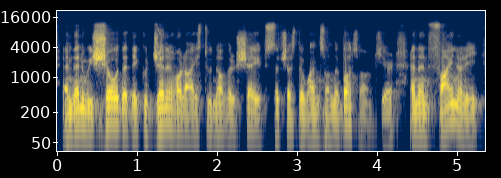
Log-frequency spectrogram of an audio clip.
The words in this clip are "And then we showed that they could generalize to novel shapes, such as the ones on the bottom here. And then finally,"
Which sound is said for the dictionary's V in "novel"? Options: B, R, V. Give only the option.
V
